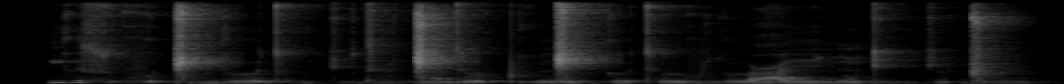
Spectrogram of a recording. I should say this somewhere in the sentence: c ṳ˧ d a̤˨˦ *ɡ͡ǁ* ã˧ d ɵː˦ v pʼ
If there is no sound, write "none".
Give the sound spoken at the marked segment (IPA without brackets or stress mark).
ɡ͡ǁ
